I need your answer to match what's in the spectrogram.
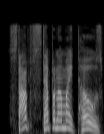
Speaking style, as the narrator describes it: Blitz grumbled

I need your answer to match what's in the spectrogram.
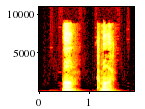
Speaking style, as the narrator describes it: Park whispered

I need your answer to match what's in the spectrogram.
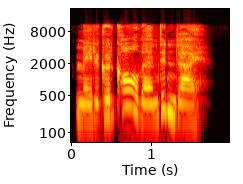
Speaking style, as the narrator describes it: He chuckled

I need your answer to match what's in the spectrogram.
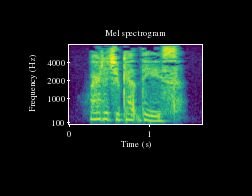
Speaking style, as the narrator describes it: I whispered

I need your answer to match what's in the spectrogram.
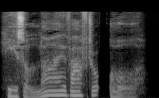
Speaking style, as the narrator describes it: Cassius says quietly

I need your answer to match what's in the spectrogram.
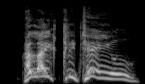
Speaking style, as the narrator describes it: roared Sir Cadogan

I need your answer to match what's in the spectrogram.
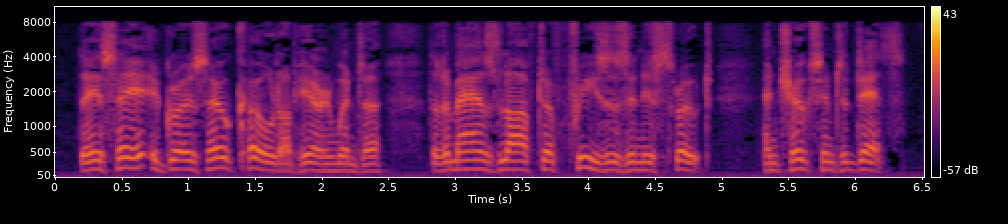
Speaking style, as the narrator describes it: Ned said evenly

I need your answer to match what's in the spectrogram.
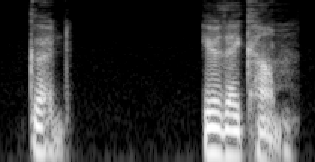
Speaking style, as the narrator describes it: he said in a low, relieved voice

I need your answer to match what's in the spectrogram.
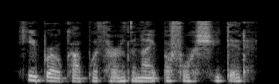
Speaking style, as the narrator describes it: he says quietly

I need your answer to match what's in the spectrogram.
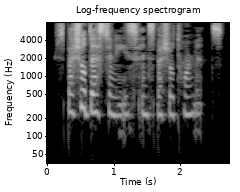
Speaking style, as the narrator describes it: Isabel whispered

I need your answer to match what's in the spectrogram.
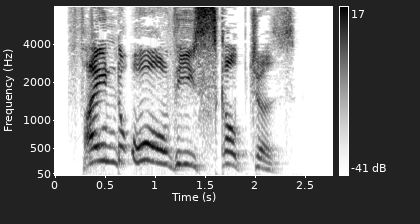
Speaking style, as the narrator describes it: Reynard yelled

